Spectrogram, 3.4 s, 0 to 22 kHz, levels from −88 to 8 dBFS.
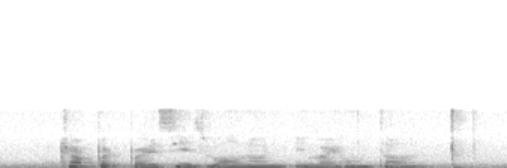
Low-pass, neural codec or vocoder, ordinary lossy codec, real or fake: none; none; none; real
